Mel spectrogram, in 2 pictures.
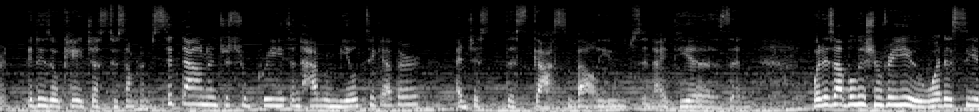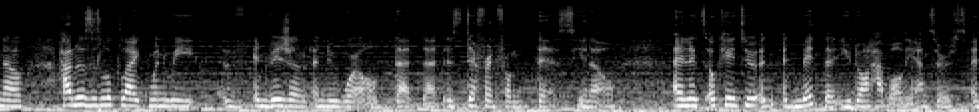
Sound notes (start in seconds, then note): none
